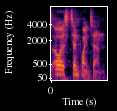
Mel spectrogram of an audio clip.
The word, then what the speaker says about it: OS X: 10.10 or is this OS 10.10 that's always X 10.10 Apple has never called it OS X it's always been OS 10 that has always been pronounced 10 so it's always been OS 10.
